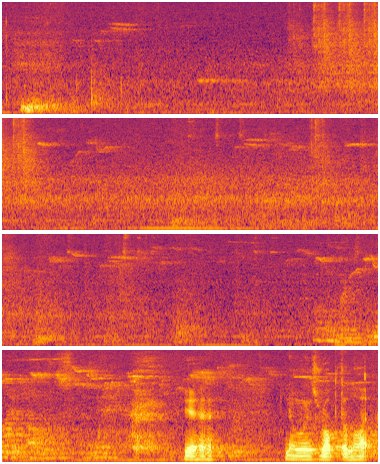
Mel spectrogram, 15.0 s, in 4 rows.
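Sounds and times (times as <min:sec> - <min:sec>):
small bird chirping: 0:06.1 - 0:09.3.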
